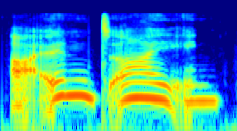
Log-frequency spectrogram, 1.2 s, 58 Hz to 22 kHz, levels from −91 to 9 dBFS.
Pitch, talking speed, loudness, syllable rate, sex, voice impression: 255 Hz, 150 wpm, -17 LUFS, 3.8 syllables/s, female, feminine, adult-like, relaxed, weak, soft, slightly raspy, slightly cute, calm, friendly, reassuring, elegant, slightly sweet, kind, modest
